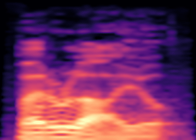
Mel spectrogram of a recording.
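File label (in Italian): "parolaio", dialettale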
